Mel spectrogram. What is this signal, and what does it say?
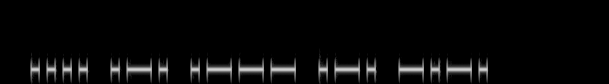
Morse code, heard as a keyed tone, about 15 wpm, 700 Hz. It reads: HRJRC
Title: Code Groups - 5 Letters - 15wpm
